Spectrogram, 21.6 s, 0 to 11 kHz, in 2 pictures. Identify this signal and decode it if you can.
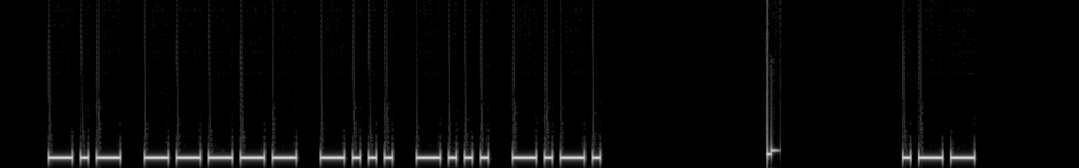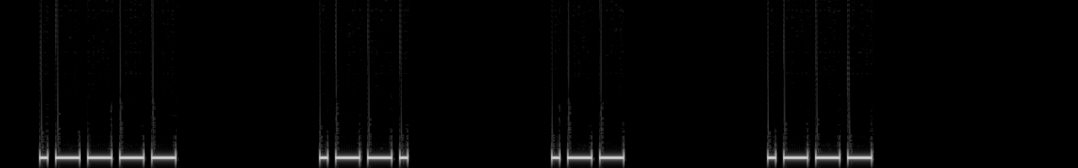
Morse code, heard as a keyed tone, about 15 wpm, spaced as for 8 wpm, 700 Hz. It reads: K0BBC W1PWJ
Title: USA Call Signs - 5 Characters - 6x Character Spacing - 15wpm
